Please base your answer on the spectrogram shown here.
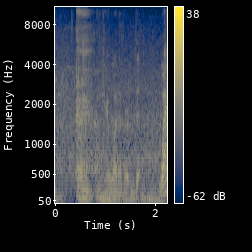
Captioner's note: clears throat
